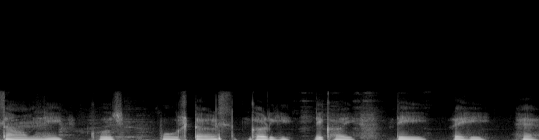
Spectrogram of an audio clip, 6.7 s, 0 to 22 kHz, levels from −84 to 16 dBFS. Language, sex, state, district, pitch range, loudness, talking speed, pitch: Hindi, female, Rajasthan, Jaipur, 145-155 Hz, -19 LUFS, 80 wpm, 150 Hz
